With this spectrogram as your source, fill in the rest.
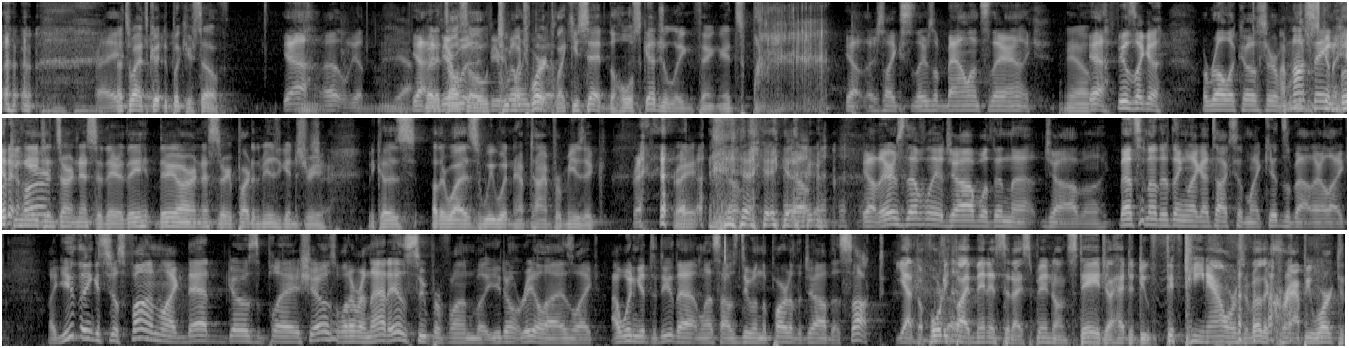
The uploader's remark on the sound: This is a special episode recorded at Western Sky Bar and Taproom in Englewood, CO.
